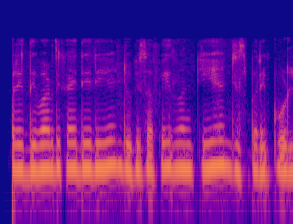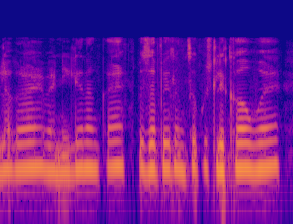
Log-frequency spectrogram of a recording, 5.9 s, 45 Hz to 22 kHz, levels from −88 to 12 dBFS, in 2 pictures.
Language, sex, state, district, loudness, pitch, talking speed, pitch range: Hindi, female, Maharashtra, Nagpur, -25 LUFS, 210 Hz, 325 wpm, 200-210 Hz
